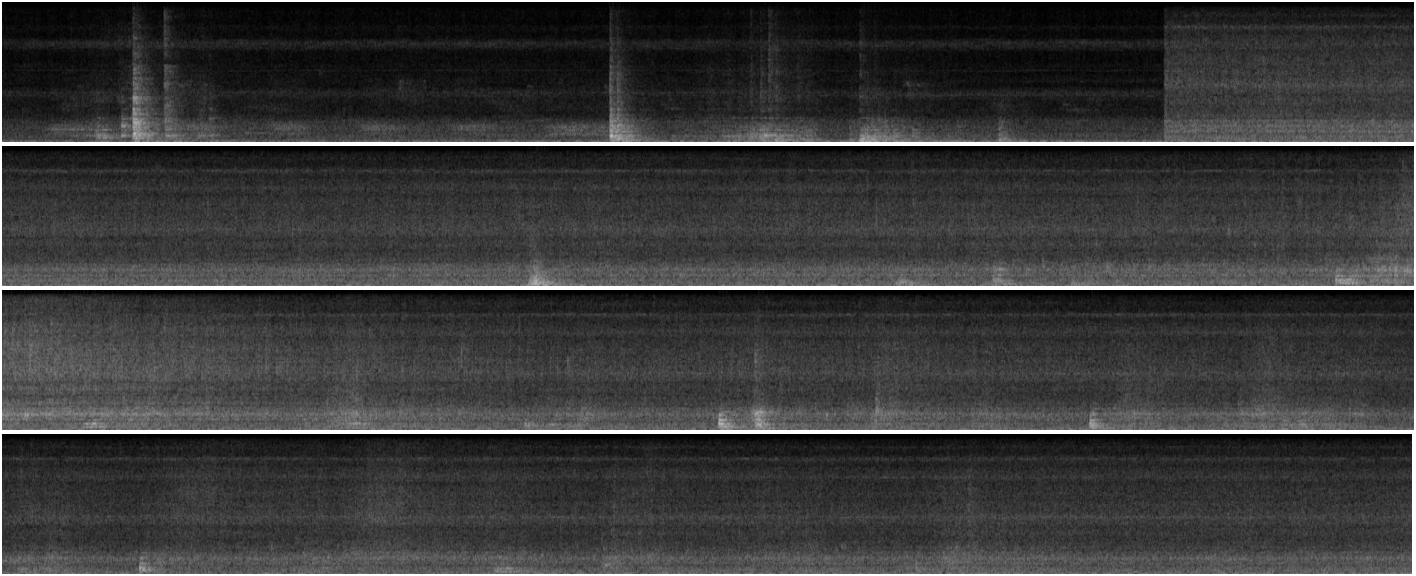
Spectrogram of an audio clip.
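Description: Hilsa fish frying in spiced oil and gravy in an aluminium pot, as it is braised (koshano) in the spice paste. A steady sizzle sets in about six seconds in. Through it, a slotted spatula scrapes and knocks against the pot at irregular moments as the pieces are stirred; the knocks are the loudest sounds.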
